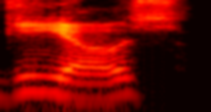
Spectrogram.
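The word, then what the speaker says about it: guyot: are when you guys g-u-y-o-t give us the definition geos the pronounced guillos a flat topped submarine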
